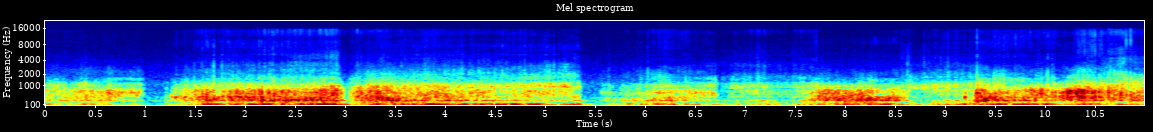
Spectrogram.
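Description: Long bare nails on both hands slowly scratch a large black foam windscreen over a microphone. The sound is a dense, muffled, continuous scratching with a low hum underneath, swelling and dipping in waves with a few brief pauses. It stays dark and mid-heavy, with almost no bright content.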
